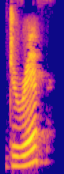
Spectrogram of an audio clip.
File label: "DRIP", american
